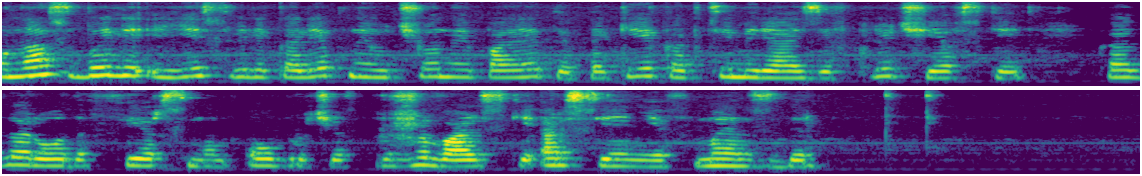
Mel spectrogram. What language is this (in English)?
Russian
